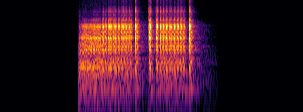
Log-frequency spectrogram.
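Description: A heavy door creaks slowly open.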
